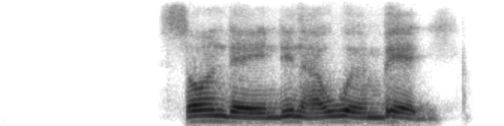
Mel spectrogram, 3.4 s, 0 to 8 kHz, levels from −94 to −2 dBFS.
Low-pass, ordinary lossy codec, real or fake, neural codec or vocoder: 7.2 kHz; Opus, 16 kbps; fake; codec, 24 kHz, 0.5 kbps, DualCodec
